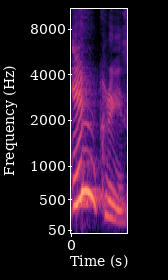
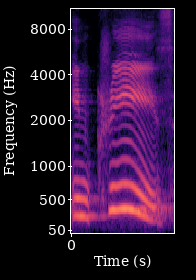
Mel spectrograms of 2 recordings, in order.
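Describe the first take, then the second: First: The stress is on the first syllable. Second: The stress is on the second syllable. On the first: It is used as a noun. "যখন noun হয় পুরো ওয়ার্ডের প্রথম পার্টটাতে stress হয়" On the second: It is used as a verb. "Verb হলে শেষের পার্টটাতে stress হয়"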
